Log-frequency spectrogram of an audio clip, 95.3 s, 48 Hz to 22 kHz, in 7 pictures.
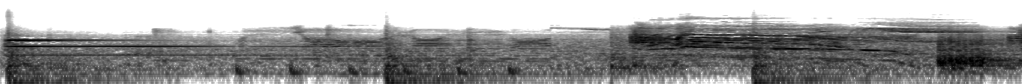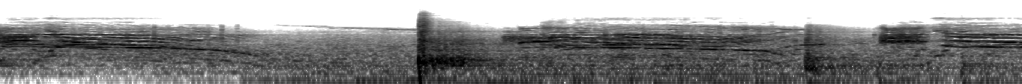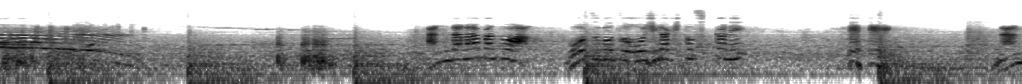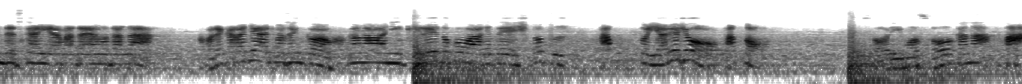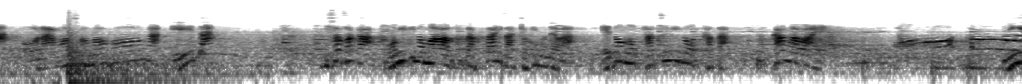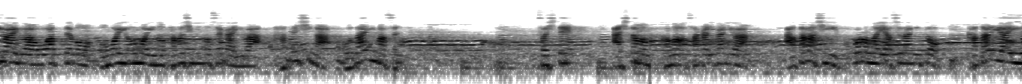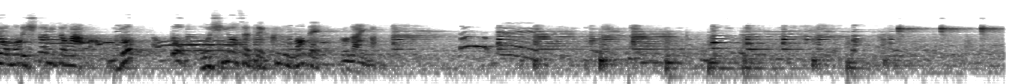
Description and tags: Recording of traditional play in Tokyo-Edo Museum, with ECM MS907 and MD MZN-710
